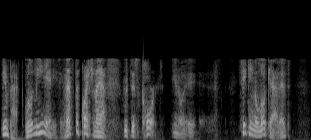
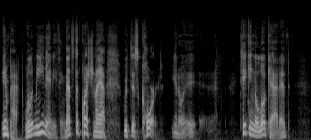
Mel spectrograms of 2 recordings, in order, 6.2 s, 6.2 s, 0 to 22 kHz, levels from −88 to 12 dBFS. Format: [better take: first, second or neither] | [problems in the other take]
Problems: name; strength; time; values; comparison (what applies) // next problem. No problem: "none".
second | garbled, watery; badly; nothing above 4 kHz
